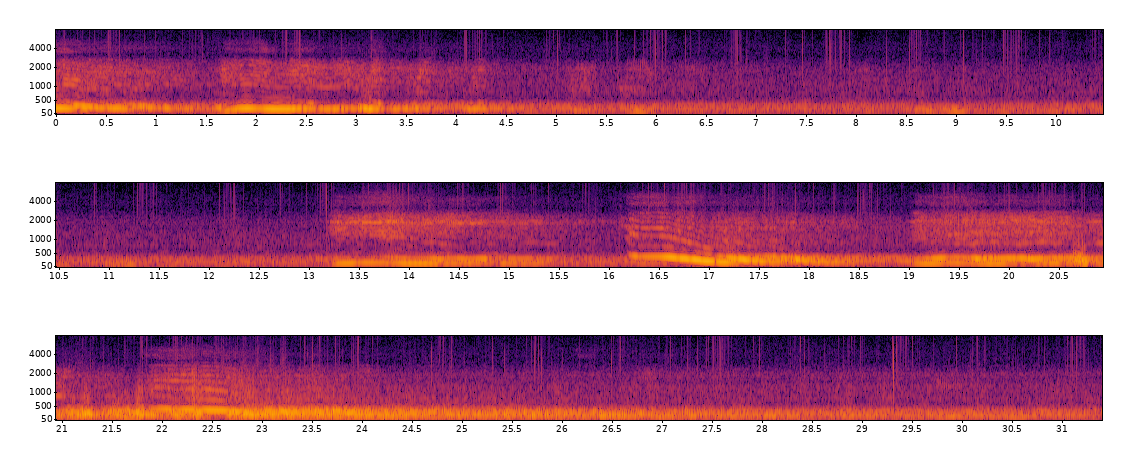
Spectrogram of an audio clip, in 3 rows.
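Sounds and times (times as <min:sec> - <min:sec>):
whale moaning: 0:00.0 - 0:06.5, 0:11.0 - 0:11.7, 0:13.2 - 0:24.9
underwater noise: 0:00.0 - 0:31.4.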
